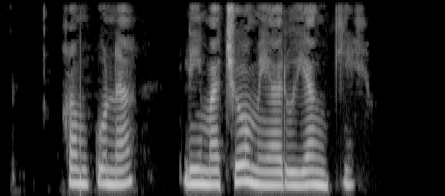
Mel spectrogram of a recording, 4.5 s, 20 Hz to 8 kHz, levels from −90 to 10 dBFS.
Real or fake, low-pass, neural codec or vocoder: real; 7.2 kHz; none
